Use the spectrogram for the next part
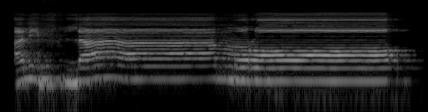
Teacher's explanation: الف کو یہاں پر ہم بغیر کھینچے ہی ادا کریں گے، لام کو مد کی وجہ سے اور را کو کھڑی زبر کی وجہ سے کھینچ کر ادا کیا جائے گا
